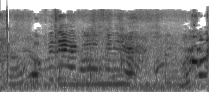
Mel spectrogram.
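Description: Children's voices chattering and calling out over one another, with a short click at the very start.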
